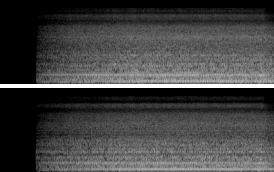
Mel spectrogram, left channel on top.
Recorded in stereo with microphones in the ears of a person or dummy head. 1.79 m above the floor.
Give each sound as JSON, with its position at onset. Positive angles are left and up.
{"t": 0.4, "sound": "a rattle", "side_deg": -30, "distance_m": 2.0}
